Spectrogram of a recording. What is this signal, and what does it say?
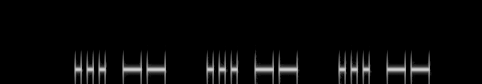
Morse code, heard as a keyed tone, about 20 wpm, 700 Hz. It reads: SM SM SM
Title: Multi-letter Phonemes Repeated 3x 20wpm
